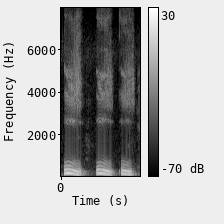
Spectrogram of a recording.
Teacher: ई का उच्चारण स्थान तालू आ रहा है, तालू।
